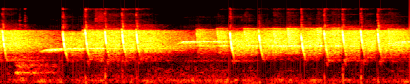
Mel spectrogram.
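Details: Continuous rasping buzz of a bar-winged prinia's ngebren song, punctuated by sharp clicks about five times a second and brief flat whistled notes.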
